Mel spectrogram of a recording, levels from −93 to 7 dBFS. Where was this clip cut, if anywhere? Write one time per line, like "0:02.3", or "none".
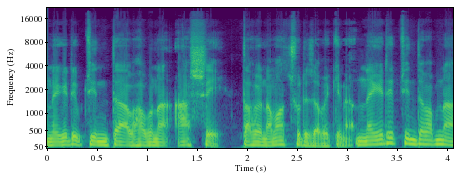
none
